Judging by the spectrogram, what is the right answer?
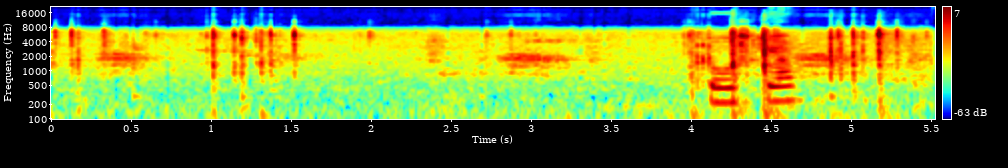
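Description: Keys on a computer keyboard clatter in short bursts and quick flurries at close range, with pauses between, while a person talks in Hindi-Urdu over and between the typing.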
